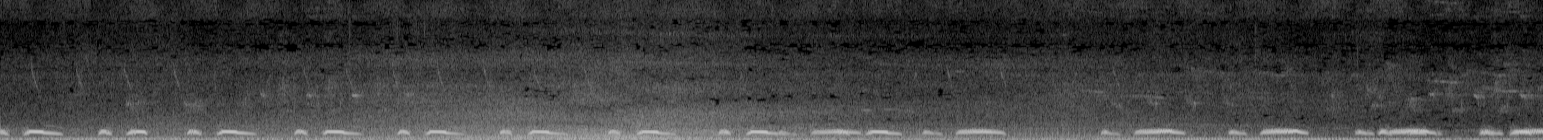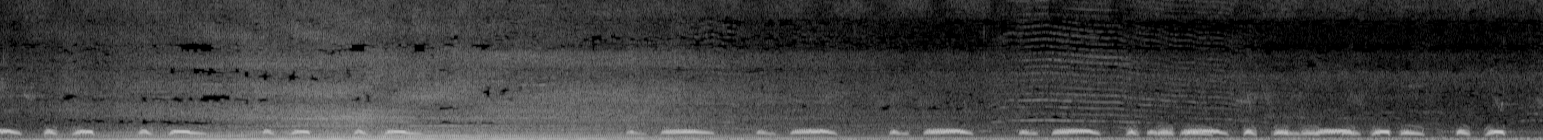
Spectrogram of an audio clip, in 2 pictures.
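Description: Spotted doves cooing in a fast, continuous series of short coos, about two to three a second, louder in the middle and near the end. A low engine hum swells in from about halfway through and fades again a few seconds later.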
